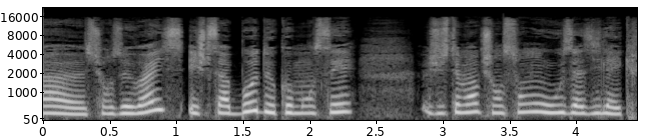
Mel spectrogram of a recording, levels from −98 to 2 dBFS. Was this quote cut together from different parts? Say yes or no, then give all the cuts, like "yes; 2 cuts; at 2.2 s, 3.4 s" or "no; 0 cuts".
yes; 2 cuts; at 1.2 s, 3.3 s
